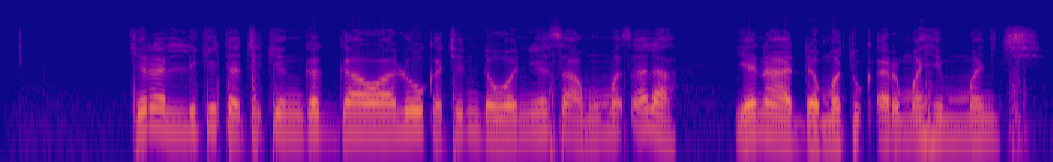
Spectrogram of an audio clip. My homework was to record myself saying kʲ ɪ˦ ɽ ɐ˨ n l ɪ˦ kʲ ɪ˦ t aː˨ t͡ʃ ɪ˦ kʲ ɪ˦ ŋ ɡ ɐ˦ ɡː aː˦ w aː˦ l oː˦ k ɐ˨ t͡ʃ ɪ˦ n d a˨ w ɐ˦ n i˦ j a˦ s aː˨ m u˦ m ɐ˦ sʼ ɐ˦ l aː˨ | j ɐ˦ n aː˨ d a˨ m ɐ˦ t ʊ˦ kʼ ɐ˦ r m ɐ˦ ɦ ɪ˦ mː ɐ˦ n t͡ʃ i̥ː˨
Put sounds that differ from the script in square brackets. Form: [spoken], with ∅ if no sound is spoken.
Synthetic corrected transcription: kʲ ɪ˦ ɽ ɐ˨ n l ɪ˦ kʲ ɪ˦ t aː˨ t͡ʃ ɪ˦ kʲ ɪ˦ ŋ ɡ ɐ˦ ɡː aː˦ w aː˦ l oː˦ k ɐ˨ t͡ʃ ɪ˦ n d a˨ w ɐ˦ n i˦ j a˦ s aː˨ m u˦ m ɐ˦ sʼ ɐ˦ l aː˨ | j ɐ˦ n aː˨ d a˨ m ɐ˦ t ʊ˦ kʼ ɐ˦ r m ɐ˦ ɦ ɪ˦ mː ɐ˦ n t͡ʃ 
